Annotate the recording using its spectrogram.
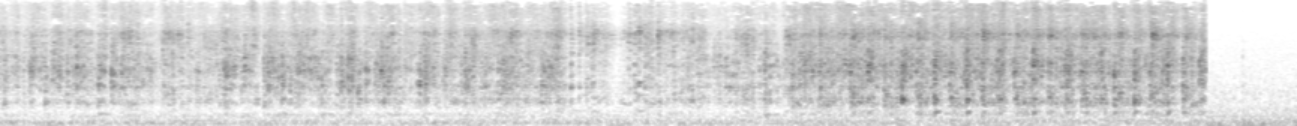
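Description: Wire balloon whisk beating eggs and brown sugar in a stainless steel bowl: fast, continuous scraping and clicking strokes of the wires against the metal. There is a brief break about four seconds in, and the beating is louder from about five seconds on.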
